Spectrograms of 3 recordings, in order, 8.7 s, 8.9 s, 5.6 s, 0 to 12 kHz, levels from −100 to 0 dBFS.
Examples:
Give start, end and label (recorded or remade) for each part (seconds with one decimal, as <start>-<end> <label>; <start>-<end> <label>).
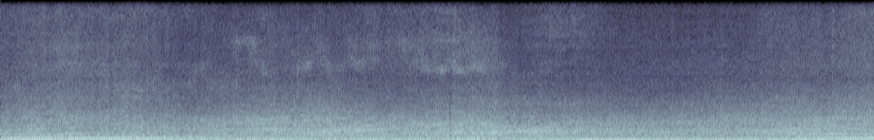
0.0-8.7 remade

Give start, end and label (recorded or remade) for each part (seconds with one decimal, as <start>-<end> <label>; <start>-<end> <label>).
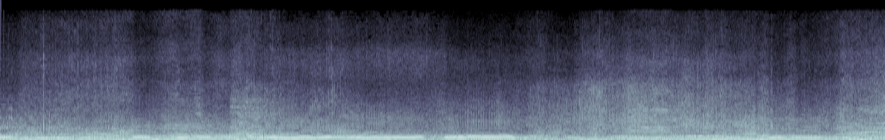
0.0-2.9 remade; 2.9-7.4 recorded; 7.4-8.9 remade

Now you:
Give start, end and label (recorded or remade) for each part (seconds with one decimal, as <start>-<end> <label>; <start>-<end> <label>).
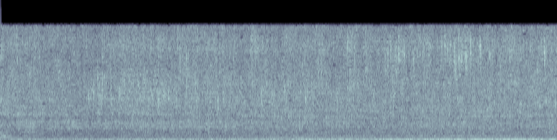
0.0-5.6 recorded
